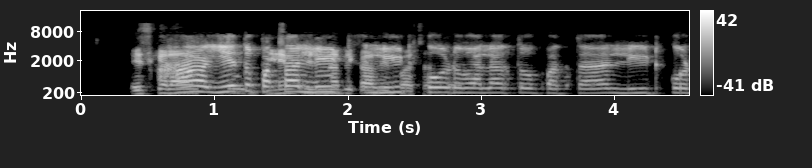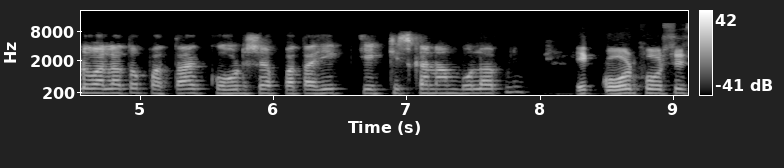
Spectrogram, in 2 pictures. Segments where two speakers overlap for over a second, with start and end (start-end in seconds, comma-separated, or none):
0.6-2.9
